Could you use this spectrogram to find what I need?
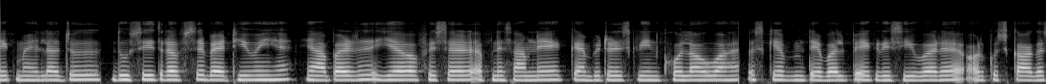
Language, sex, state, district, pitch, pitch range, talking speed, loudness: Hindi, female, Bihar, Saharsa, 205 Hz, 200-210 Hz, 170 wpm, -15 LUFS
